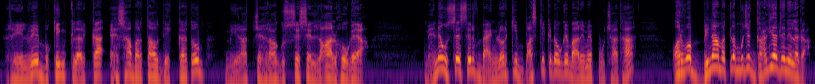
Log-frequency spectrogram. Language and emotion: Hindi, angry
